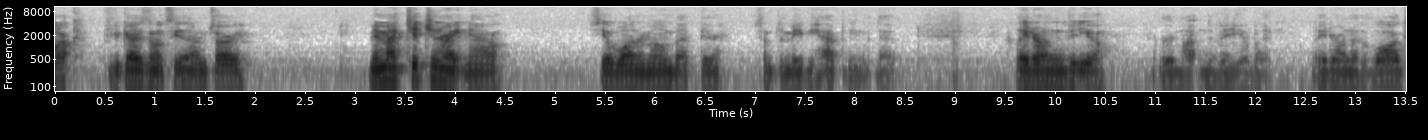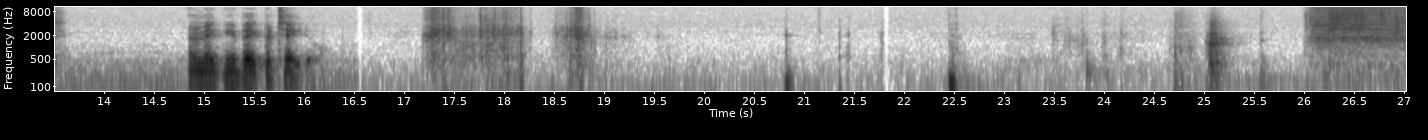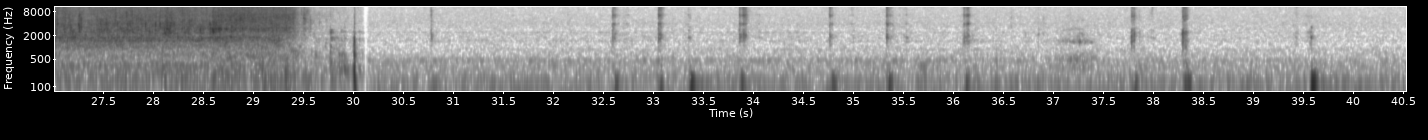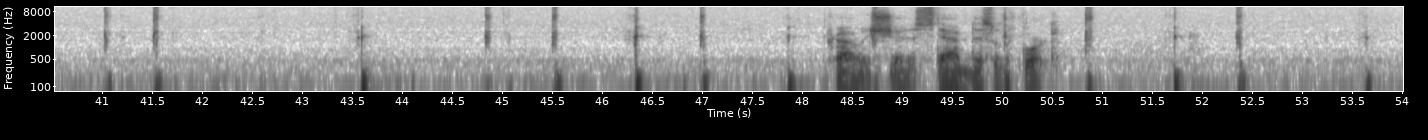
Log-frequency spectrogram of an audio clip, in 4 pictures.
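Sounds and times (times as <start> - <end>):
kitchen tap running: 26.0 - 30.1.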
